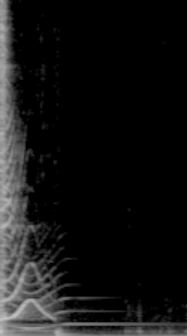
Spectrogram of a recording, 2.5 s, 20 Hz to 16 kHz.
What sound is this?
Music > Solo instrument
acoustic guitar slide10
acosutic, chord, chords, dissonant, guitar, instrument, knock, pretty, riff, slap, solo, string, strings, twang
